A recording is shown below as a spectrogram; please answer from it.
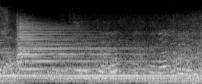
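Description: A bell is struck just after the start and rings on, its many tones fading slowly over the ringing of an earlier strike.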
